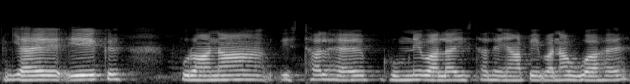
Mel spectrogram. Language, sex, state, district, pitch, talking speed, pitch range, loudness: Hindi, female, Bihar, Kaimur, 210 Hz, 135 wpm, 205-215 Hz, -15 LUFS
